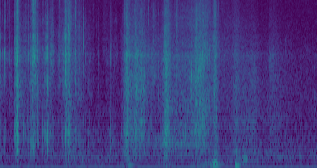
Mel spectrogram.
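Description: Foil wrapper of a Panini Prizm baseball hobby pack crinkling and tearing as it is opened by hand, a run of irregular crackles that dies away about five seconds in.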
